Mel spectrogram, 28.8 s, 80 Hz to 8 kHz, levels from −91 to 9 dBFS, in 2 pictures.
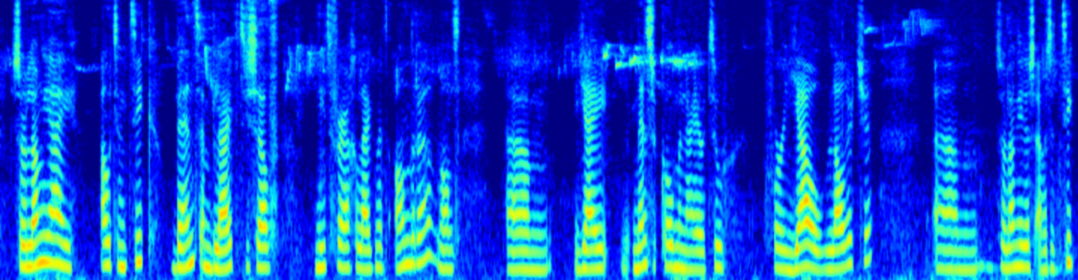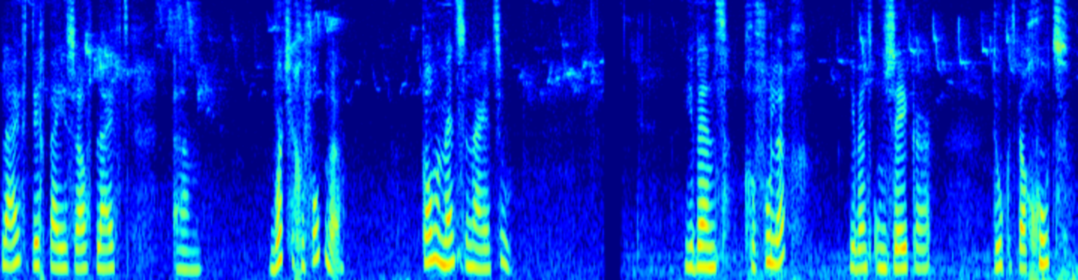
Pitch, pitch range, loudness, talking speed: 220 Hz, 205-240 Hz, -31 LUFS, 110 wpm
